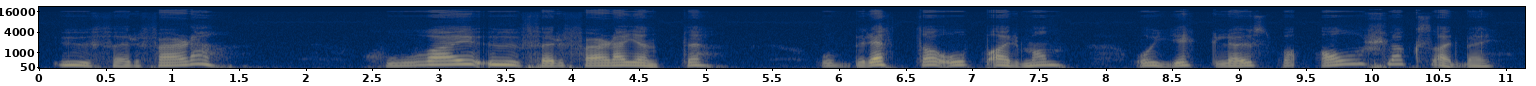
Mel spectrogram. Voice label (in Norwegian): "uførfæLa", Numedalsmål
